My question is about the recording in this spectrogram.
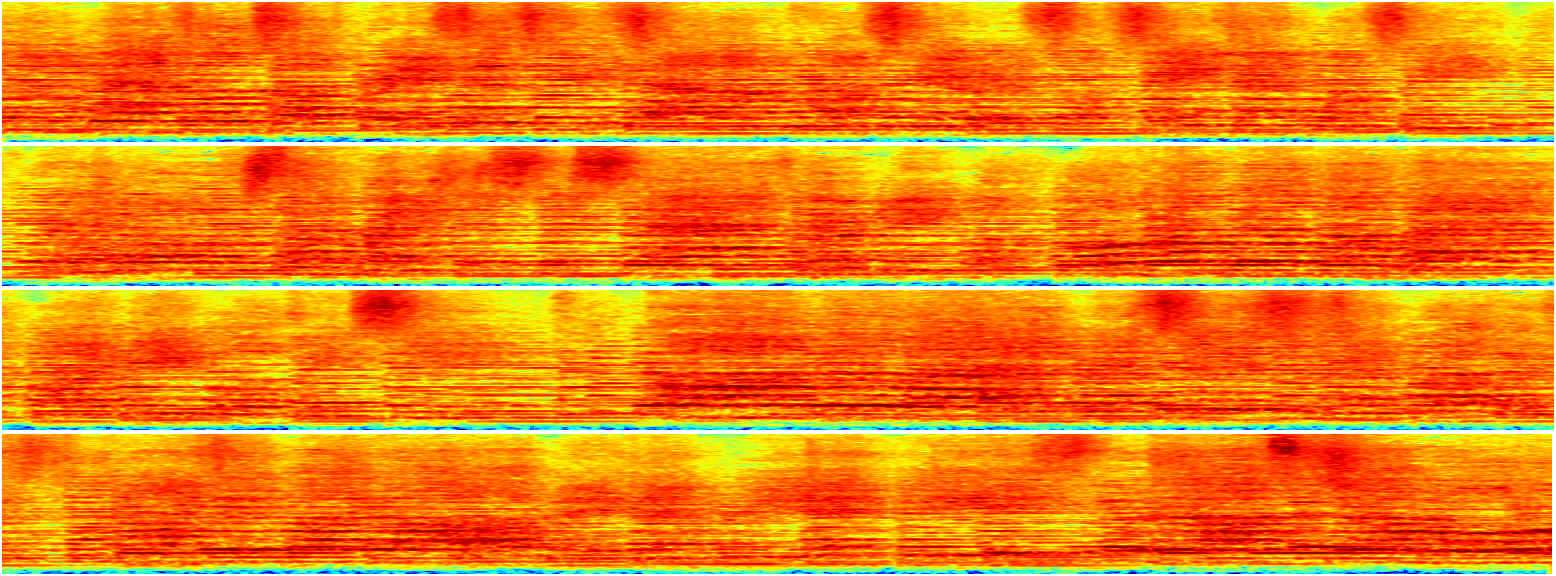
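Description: A congregation of mixed voices singing a hymn together, steady and full throughout.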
